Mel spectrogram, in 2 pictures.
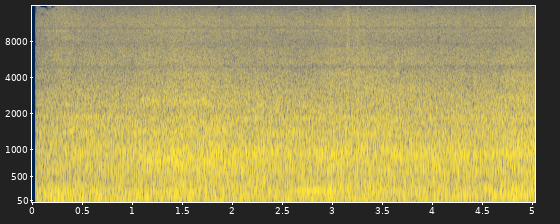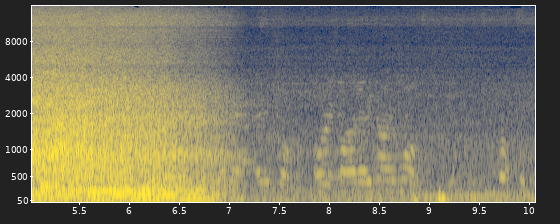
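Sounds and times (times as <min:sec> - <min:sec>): train wheels rushing on rails: 0:00.0 - 0:07.2.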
